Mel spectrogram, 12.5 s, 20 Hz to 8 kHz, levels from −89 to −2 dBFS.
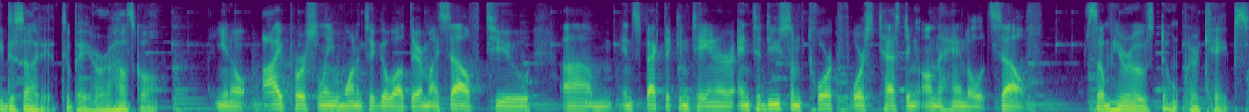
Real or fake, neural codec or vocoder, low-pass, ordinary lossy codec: real; none; 7.2 kHz; Opus, 64 kbps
